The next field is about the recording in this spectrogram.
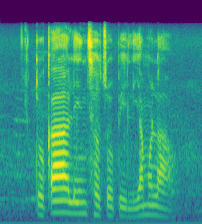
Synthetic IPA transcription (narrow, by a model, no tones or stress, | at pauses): tʼʊkʼalɪn̩t͡sʰɔt͡sʼɔpʼɪlɪjamʊlaːɔ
